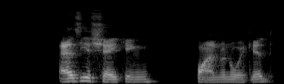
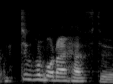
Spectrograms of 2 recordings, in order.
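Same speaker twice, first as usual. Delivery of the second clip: insistent; 5 semitones higher than usual. Acted. Player voices Feynman's answer to plea.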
